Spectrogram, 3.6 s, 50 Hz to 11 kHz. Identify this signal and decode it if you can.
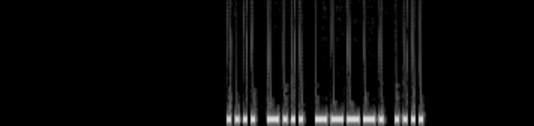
Morse code, heard as a keyed tone, about 46 wpm, 690 Hz. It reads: HB9H
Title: DXCC-100 Call Signs - 4 Characters - Repeated 3x - 45wpm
